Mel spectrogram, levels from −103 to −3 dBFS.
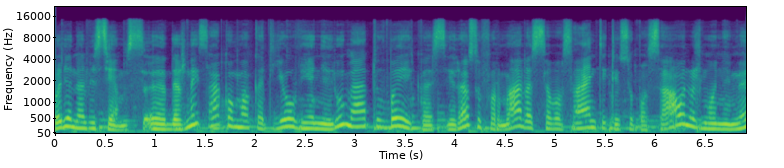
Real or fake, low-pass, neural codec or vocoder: fake; 14.4 kHz; codec, 44.1 kHz, 2.6 kbps, SNAC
